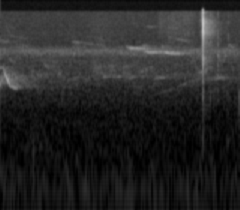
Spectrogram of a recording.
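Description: Faint bird chirps in a quiet forest ambience: a few short high glides, with a single sharp click near the end.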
